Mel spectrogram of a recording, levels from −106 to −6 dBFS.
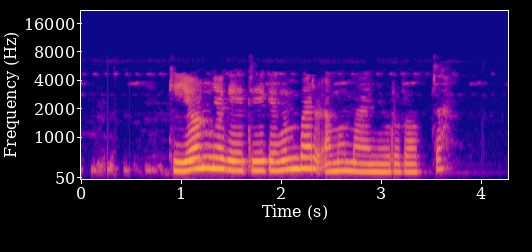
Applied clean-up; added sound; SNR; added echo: none; none; none; none.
